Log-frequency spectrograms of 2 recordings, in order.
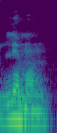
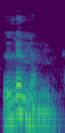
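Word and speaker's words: lemon: كده كلمه ناس كتير بتنته غلط للاسف ويقولوا ليمون لا النقط الصحيح بتاع الكلمه دي اسمه ليمن ليمن مش ليمون الاو اللي في الاخر دي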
